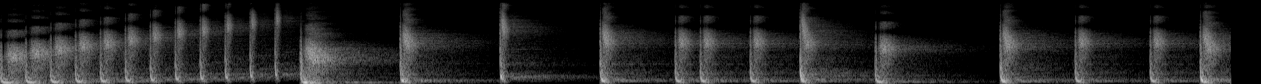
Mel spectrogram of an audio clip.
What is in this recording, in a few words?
punch; Populous Demo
